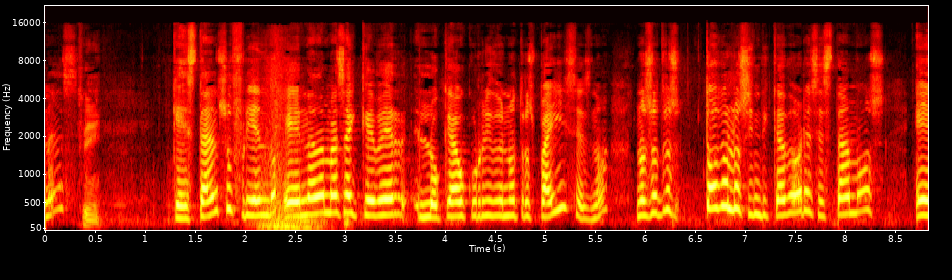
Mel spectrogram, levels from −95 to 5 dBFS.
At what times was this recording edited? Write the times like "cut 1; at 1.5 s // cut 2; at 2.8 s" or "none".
cut 1; at 2.3 s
